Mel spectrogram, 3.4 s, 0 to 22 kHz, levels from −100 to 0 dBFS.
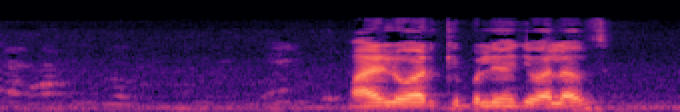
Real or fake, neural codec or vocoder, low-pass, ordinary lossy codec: real; none; 10.8 kHz; AAC, 64 kbps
